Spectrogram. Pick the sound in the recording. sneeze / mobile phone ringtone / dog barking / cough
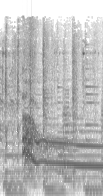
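dog barking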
